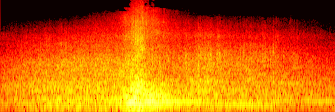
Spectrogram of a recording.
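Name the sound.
car driving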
